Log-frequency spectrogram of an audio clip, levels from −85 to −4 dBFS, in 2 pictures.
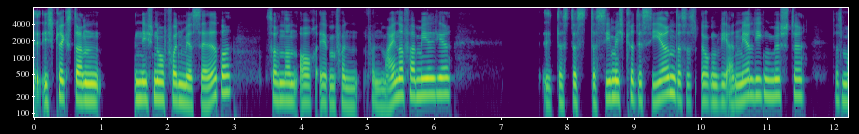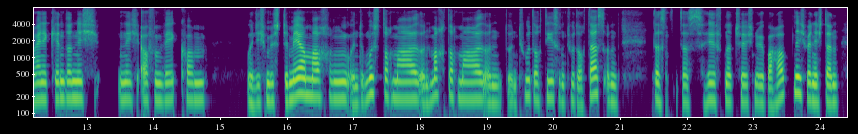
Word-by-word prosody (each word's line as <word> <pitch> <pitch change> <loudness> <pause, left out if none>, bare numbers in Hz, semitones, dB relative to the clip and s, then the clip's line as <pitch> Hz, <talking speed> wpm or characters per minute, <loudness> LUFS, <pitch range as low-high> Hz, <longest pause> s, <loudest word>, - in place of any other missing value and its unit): i - - -3
ich 165 -1 -1
kriege 195 -2 +4
es - - -4
dann 170 -2 +5 0.5
nicht 185 0 +3
nur 185 -1 +5
von 170 -1 +2
mir 150 -2 +4
selber, 210 +13 +2 0.5
sondern 175 -2 0
auch 160 0 -1
eben 150 -1 -2
von 140 -2 -4
von 70 -2 -7
meiner 190 - +3
Familie 215 +1 +4 1.4
äh, - - -6
dass 160 -3 -5
dass 165 -2 -2
dass 160 -3 -3
sie 185 +1 +2
mich 195 0 +3
kritisieren, 190 +4 +1
dass 180 -3 -3
es 165 -1 -8
irgendwie 165 -1 -1
an 160 - -2
mir 190 +3 +3
liegen 205 0 +1
müsste, 205 0 0 0.4
dass 180 -4 -9
meine 175 +1 0
Kinder 185 +1 0
nicht 190 -1 0 0.3
nicht 180 -1 -3
auf 175 - -2
'n 175 -1 -1
Weg 180 +2 -3
kommen 175 0 -2 0.6
und 155 -2 -3
ich 155 - -5
müsste 170 -1 -1
mehr 215 +4 +7
machen 195 -2 +1
und: 150 0 -4
„Du - - -5
musst 220 +3 0
doch 200 -2 -1
mal 185 -1 +1
und 155 +1 -2
mach 210 +3 -1
doch 200 -1 -3
mal 180 0 0
und 155 0 -5
und - - -6
tu 205 -1 -3
doch 175 -3 -4
dies 190 -2 -3
und 160 -2 -7
tu 170 - -6
doch 140 -2 -4
das.” 215 +2 +2
Und 160 -2 -4 0.5
das 175 -3 -2 0.2
das 160 -2 -5
hilft 175 +1 -4
natürlich 160 0 -2
mir 160 -2 -1
überhaupt 170 +9 -1
nicht, 225 -4 +3
wenn 175 -1 +3
ich 160 0 -1
dann 160 0 +1
180 Hz, 180 wpm, -23 LUFS, 165-195 Hz, 1.4 s, mehr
